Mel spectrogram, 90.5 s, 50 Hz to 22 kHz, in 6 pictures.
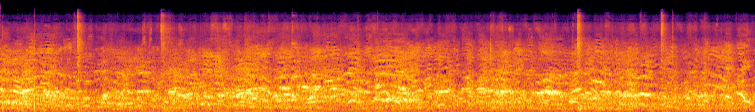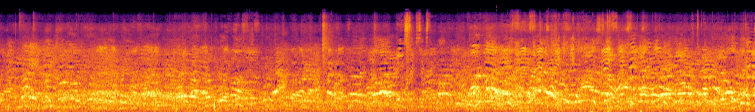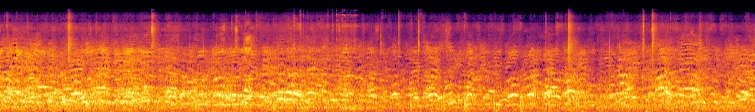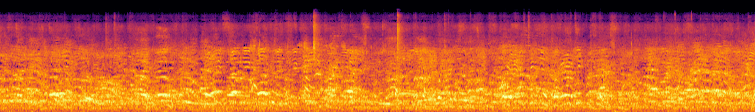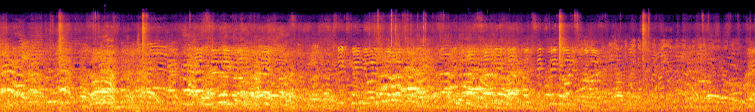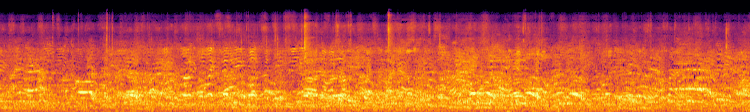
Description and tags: Floor trading4
Ambient sounds from pit traders near the trading floor. Men yelling out puts and call numbers.
floor-trader, futures, open, open-outcry, options, outcry, pit, stock-exchange, trader, trading, yelling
